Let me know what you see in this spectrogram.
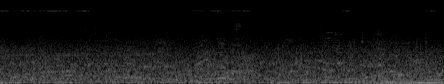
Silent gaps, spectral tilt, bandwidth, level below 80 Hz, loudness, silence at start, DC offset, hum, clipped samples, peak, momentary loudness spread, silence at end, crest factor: none; -6 dB/octave; 16 kHz; -52 dBFS; -45 LUFS; 0 s; under 0.1%; none; under 0.1%; -30 dBFS; 3 LU; 0 s; 14 dB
